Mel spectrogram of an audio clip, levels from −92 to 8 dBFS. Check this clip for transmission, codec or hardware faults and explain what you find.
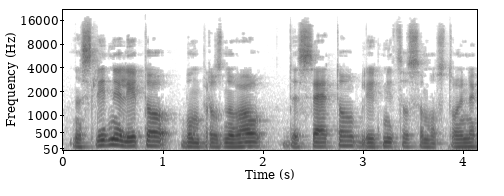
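Listening to this speech recording, nothing stood out that would point to a problem in how it was sent, encoded or captured.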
